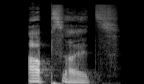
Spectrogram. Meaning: 1. offside 2. margin, fringe
- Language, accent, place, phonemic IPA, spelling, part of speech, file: German, Germany, Berlin, /ˈapˌzaɪ̯ts/, Abseits, noun, De-Abseits.ogg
